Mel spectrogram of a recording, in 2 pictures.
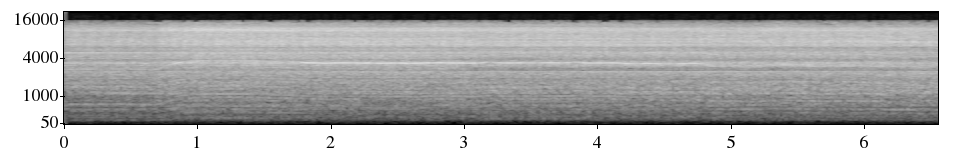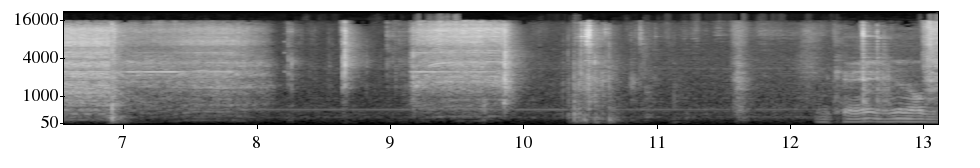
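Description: A power drill bores 3mm holes in the frame rails of a Tamiya 1/14 model truck built on a Grand Hauler frame. It runs as one steady, close whine for about seven seconds, then breaks into short bursts, clicks and handling noises.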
